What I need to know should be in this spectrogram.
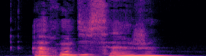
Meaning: rounding (mechanical)
- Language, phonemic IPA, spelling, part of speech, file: French, /a.ʁɔ̃.di.saʒ/, arrondissage, noun, LL-Q150 (fra)-arrondissage.wav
